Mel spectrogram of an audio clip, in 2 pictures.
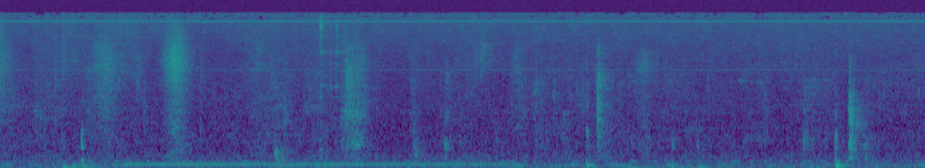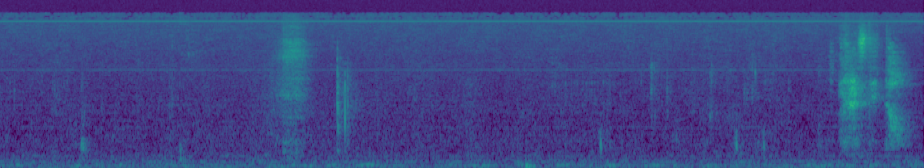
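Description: Footsteps shuffle softly on a sandy floor.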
